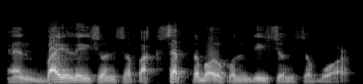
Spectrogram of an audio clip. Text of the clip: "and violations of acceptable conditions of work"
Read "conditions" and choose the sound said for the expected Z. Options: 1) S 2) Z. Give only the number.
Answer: 1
